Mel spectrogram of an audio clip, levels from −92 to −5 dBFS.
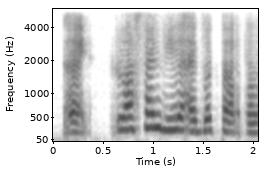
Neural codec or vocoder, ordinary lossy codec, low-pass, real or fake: codec, 16 kHz, 0.5 kbps, FreqCodec, smaller model; none; 5.4 kHz; fake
